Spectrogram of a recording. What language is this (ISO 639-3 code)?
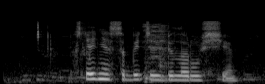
rus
